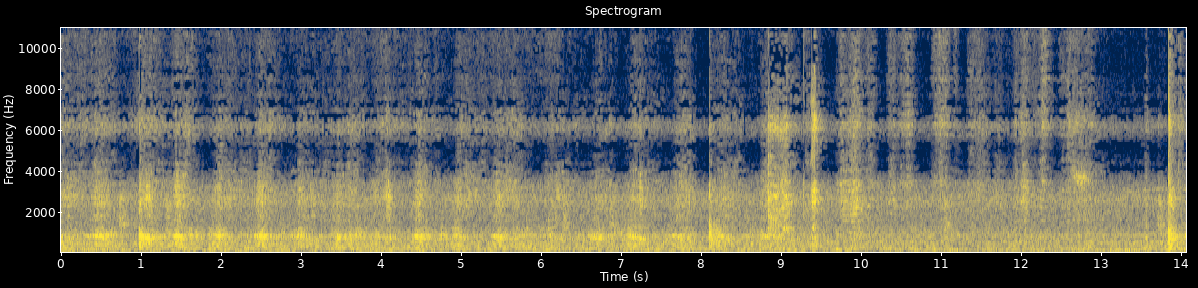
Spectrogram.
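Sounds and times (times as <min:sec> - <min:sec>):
spoon scraping pan: 0:00.0 - 0:10.1.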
